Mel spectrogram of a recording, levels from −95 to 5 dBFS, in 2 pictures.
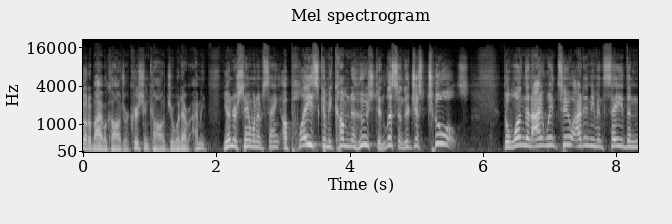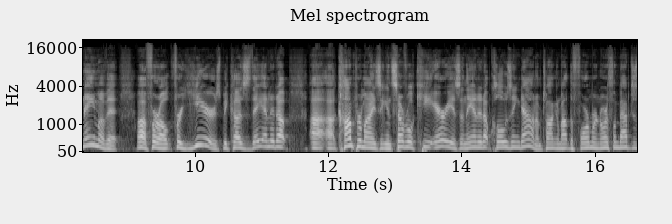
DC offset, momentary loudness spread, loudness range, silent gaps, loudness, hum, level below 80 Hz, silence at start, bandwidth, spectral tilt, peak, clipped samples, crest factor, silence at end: under 0.1%; 7 LU; 3 LU; none; -23 LUFS; none; -56 dBFS; 0 s; 19 kHz; -4 dB/octave; -4 dBFS; under 0.1%; 20 dB; 0 s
